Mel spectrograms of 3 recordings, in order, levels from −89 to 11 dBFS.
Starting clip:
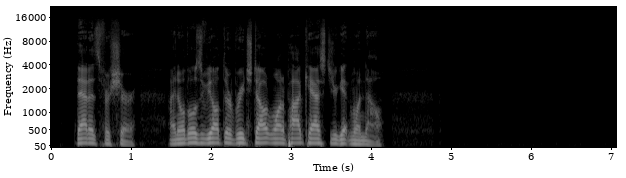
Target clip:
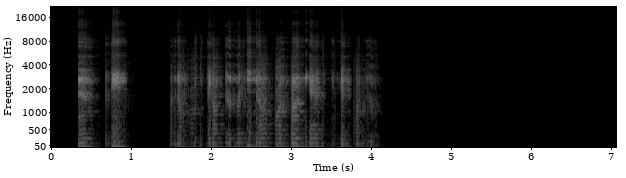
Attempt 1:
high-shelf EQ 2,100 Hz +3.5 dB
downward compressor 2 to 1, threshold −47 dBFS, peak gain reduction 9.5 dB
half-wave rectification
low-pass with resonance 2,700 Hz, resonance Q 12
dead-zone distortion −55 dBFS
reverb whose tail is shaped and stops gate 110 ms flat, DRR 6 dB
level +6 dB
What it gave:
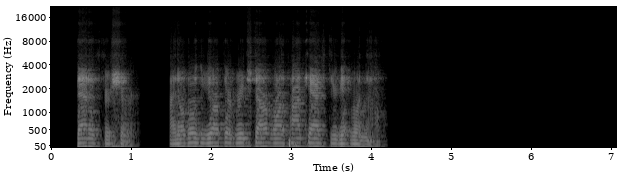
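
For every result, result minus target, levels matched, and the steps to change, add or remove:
dead-zone distortion: distortion −10 dB; 1,000 Hz band +3.5 dB
change: dead-zone distortion −45.5 dBFS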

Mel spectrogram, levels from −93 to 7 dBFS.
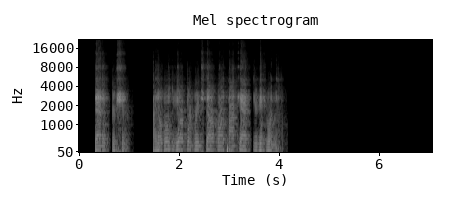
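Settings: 1,000 Hz band +3.5 dB
add first: high-pass filter 1,000 Hz 24 dB per octave

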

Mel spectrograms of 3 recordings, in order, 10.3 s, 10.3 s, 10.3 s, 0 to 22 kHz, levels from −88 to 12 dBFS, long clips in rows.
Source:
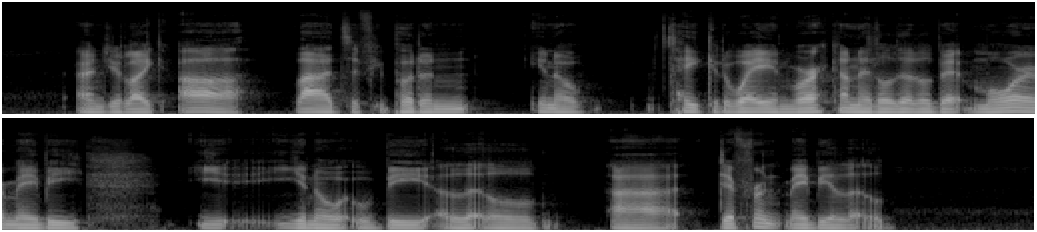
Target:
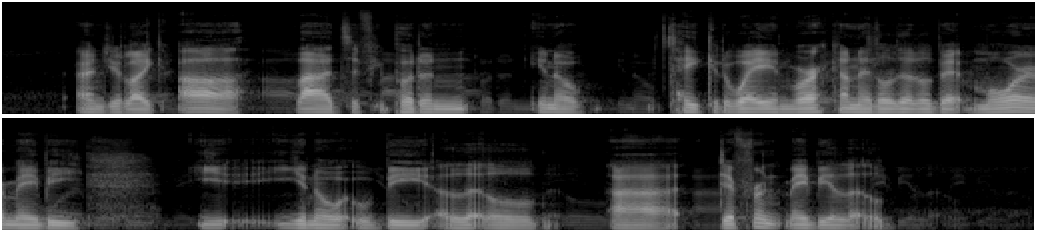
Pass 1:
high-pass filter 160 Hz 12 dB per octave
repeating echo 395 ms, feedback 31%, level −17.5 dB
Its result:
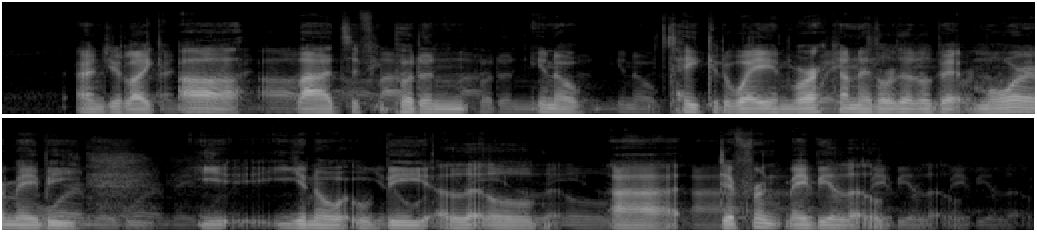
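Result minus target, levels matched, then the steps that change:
echo-to-direct +11.5 dB
change: repeating echo 395 ms, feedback 31%, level −29 dB

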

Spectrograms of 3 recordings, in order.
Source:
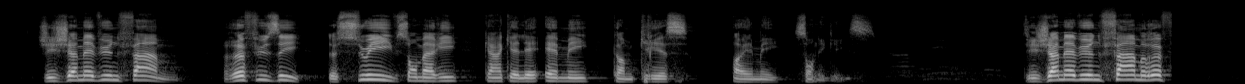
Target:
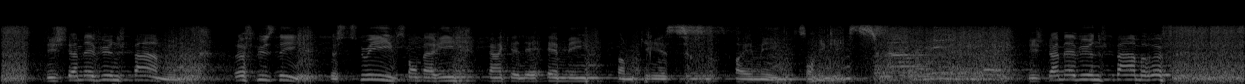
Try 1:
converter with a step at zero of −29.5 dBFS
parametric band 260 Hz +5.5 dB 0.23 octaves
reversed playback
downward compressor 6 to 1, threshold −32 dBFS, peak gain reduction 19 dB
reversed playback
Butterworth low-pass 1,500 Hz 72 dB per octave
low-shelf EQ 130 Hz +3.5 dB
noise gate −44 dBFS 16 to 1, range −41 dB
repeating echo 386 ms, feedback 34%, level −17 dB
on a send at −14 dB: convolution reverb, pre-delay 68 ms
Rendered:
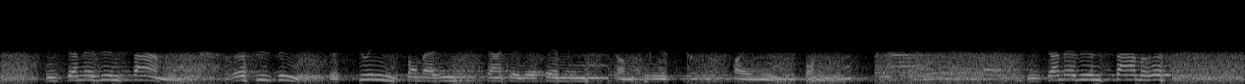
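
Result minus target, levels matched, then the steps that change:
downward compressor: peak gain reduction −8 dB; 2,000 Hz band −7.0 dB
change: downward compressor 6 to 1, threshold −41.5 dBFS, peak gain reduction 27 dB
change: Butterworth low-pass 5,800 Hz 72 dB per octave

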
